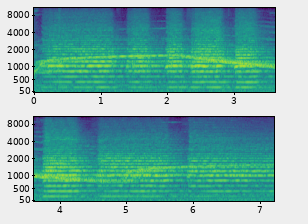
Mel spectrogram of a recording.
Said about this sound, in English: They really got to do something about this street, because I see a fire truck here every week.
